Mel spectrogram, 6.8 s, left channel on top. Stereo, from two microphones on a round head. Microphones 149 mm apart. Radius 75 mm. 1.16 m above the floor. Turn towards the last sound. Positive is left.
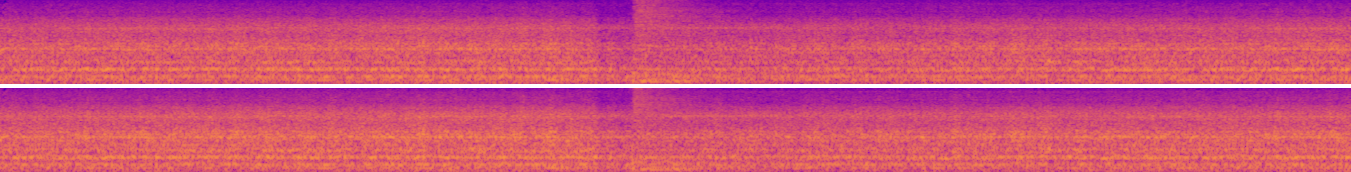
turn(degrees=-80)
